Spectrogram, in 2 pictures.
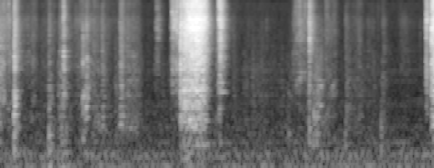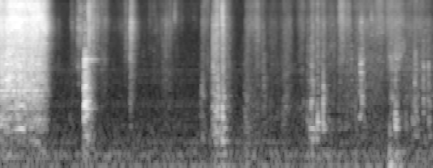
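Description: Packing tape pulled off the roll twice while taping a cardboard shipping box: two short ripping rasps, about three seconds apart, the second a little longer. Light knocks and rustles of the cardboard being handled come between them.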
